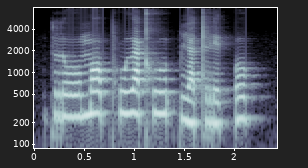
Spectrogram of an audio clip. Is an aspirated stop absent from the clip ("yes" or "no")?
no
